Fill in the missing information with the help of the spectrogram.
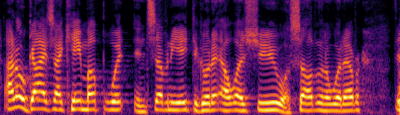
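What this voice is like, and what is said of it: New Orleans accent. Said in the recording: “I don't lose the accent. ... I speak like I'm from New Orleans”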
